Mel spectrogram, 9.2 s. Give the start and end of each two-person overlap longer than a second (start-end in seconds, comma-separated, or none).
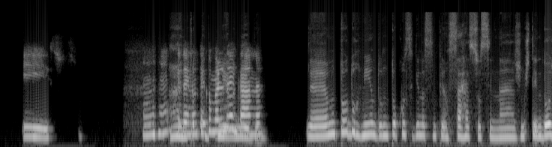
2.8-4.4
